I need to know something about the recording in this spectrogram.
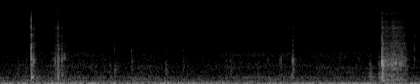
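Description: A few soft clicks and handling noises from a hand moving around a small oscilloscope fitted with a ferrocell, the loudest a short crackly click near the end, over a steady low hum and a faint high whine.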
